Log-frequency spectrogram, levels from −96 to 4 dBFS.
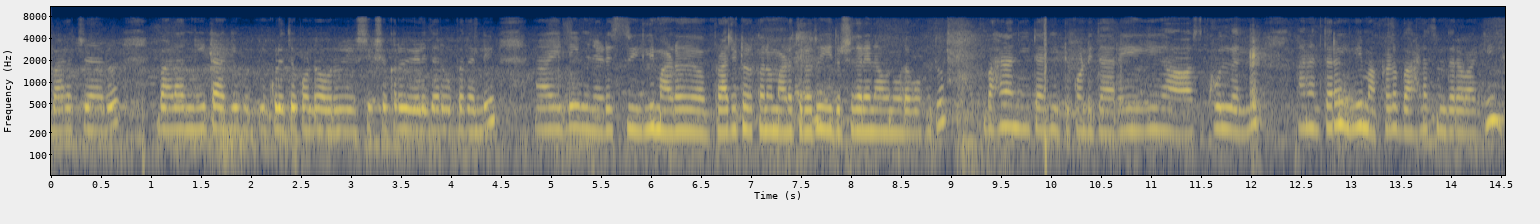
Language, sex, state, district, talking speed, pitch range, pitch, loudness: Kannada, female, Karnataka, Dharwad, 115 wpm, 210-225 Hz, 215 Hz, -21 LUFS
